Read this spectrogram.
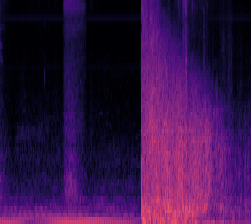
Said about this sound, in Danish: Hvad fanden laver du, mand? Hvad helvede laver du, mand? Skyder du mine køer?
